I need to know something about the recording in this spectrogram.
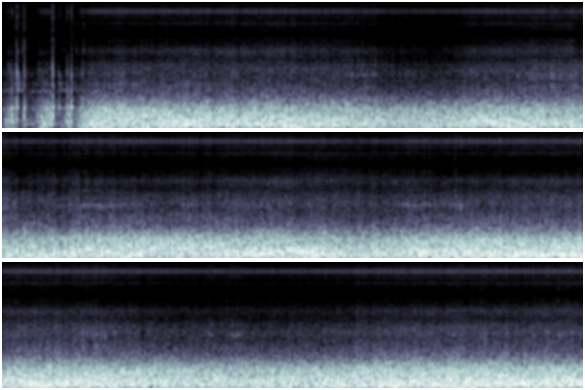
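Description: Wind roars loudly and steadily across a microphone.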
